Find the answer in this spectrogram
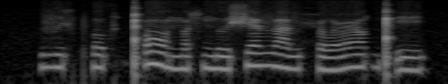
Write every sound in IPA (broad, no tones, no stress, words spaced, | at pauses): vixpʰoxǃʼɔ nɔɬŋɯ ʃɛvavħo ʕɔǃʼi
